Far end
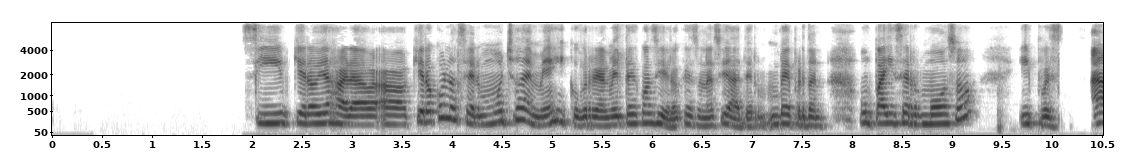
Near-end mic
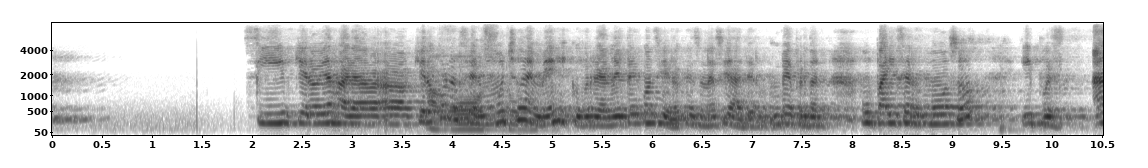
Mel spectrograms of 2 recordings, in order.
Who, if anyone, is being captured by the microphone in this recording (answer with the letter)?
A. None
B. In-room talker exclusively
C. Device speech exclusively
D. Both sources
D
